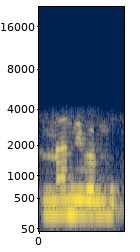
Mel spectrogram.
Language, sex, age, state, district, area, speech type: Kannada, female, 18-30, Karnataka, Chamarajanagar, rural, conversation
